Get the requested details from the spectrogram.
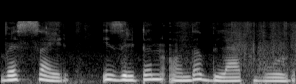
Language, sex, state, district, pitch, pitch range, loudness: English, female, Karnataka, Bangalore, 195 Hz, 170-215 Hz, -16 LUFS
